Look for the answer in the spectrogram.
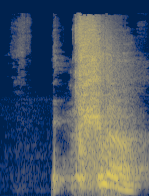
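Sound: sneeze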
